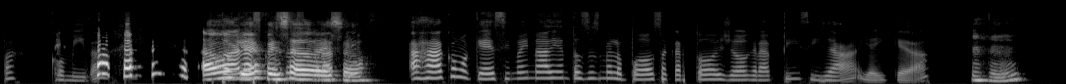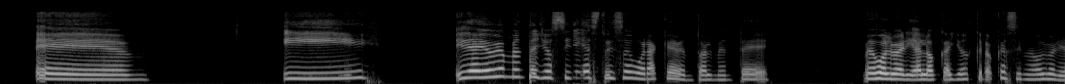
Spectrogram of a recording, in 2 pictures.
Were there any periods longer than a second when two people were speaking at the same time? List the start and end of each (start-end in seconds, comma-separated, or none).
2.2-3.5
